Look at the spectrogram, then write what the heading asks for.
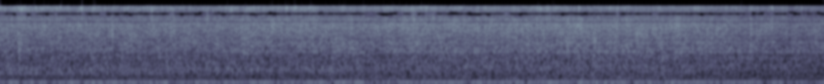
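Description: Chicken thighs frying in a wok in soy-butter sauce with onion and garlic, a steady sizzling hiss over a steady low hum.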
